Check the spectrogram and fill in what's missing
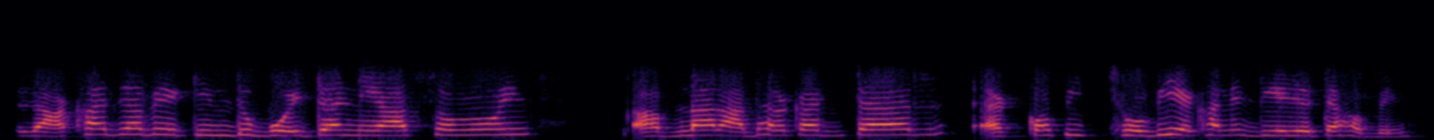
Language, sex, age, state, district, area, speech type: Bengali, female, 18-30, West Bengal, Hooghly, urban, conversation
